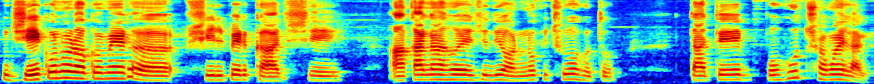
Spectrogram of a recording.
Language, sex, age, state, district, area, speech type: Bengali, male, 18-30, West Bengal, Darjeeling, urban, spontaneous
